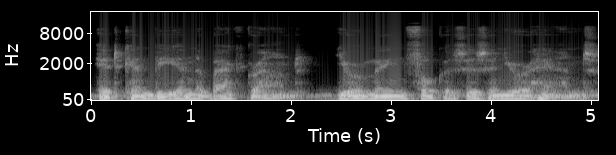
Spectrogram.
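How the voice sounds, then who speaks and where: A man leading a guided meditation as a calm spiritual teacher, speaking in a gentle, unhurried, instructional manner. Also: deep voice, narrow, tinny audio. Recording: echoey reverb over background music. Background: music.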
